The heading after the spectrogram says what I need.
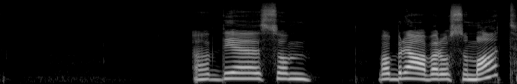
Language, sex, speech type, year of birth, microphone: Norwegian, female, spontaneous, 1978, Shure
